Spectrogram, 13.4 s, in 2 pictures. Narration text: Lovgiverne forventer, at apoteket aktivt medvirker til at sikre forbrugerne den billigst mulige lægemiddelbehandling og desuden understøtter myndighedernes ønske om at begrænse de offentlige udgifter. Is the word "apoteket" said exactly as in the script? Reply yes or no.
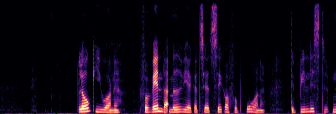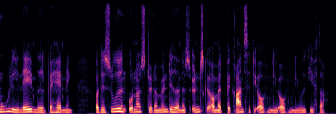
no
